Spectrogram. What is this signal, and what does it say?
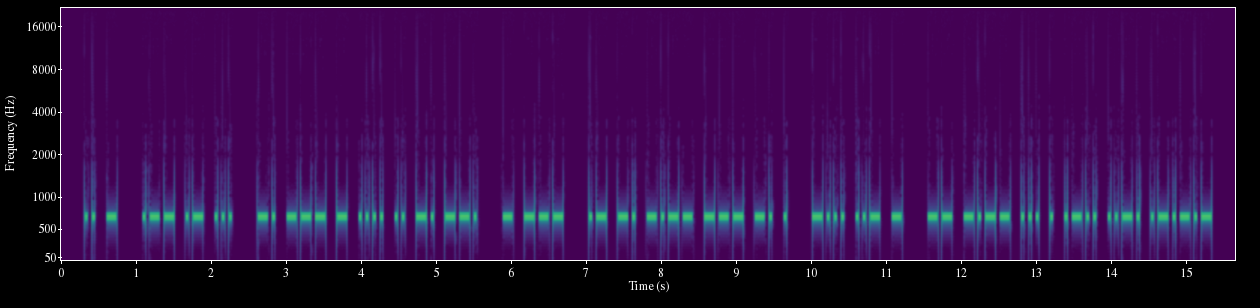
Morse code, heard as a keyed tone, about 25 wpm, 700 Hz. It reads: IT WAS NOTHING TO ANYONE BUT MYSELF.
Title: Sentences from Top 1300 Words 25wpm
